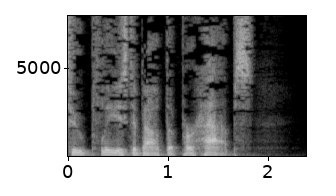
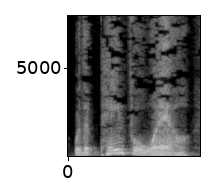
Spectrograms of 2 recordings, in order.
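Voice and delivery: plain reading voice

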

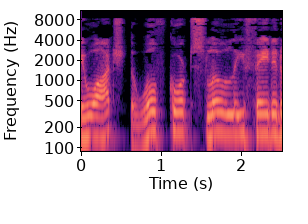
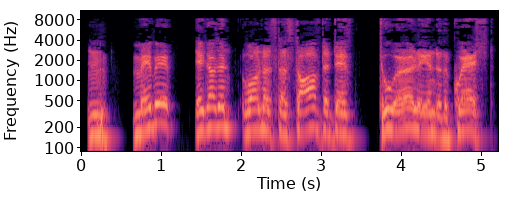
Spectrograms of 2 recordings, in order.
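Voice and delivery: speaking through a mouthful; mouth full; 4 semitones higher than usual. A narrator's reading. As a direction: talk while chewing jerky. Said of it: "through a mouthful of jerky".

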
